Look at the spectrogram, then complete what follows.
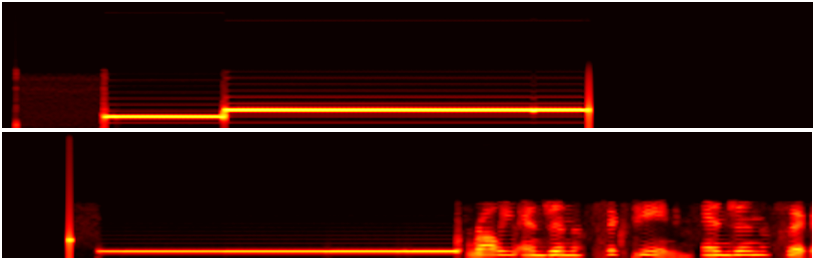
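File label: Raleigh Fire Department ALERT, p25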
